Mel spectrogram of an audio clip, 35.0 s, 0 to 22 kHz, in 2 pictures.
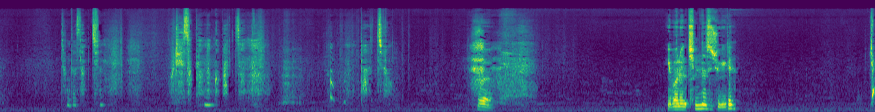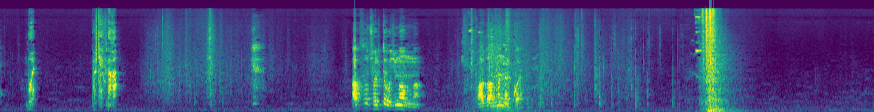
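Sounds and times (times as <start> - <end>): heavy door sliding and banging: 26.6 - 29.8, 31.2 - 32.6.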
